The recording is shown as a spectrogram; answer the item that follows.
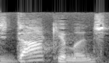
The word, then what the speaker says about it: documents: The O of documents is pronounced with the sound of the A in arm. – If you want a work permit, you'll have to take these documents to the city hall.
